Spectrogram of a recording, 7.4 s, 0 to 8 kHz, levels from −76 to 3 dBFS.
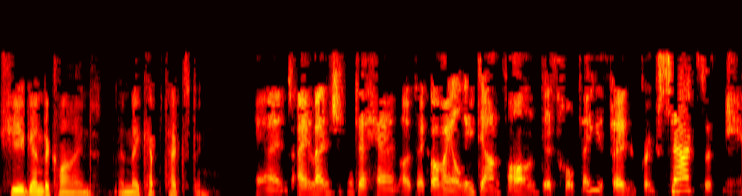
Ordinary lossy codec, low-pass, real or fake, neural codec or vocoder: MP3, 24 kbps; 7.2 kHz; fake; codec, 16 kHz, 4 kbps, FunCodec, trained on LibriTTS, 50 frames a second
